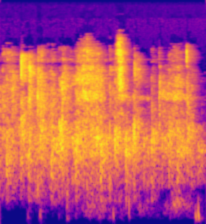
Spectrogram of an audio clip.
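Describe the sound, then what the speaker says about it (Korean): A church audience at a parents' seminar gives a burst of applause to thank the pastor who lectured. Dense, continuous clapping from many hands fills the room at moderate loudness for a couple of seconds. "우리 소개해 주신 강사 목사님께 감사의 박수 한번 올려드리겠습니다."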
